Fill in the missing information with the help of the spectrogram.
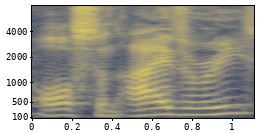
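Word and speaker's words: Austen Ivereigh: Eh, ik hoop dat ik het goed uitspreek. Austin Ivory, zeg ik dat goed? – Ja.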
